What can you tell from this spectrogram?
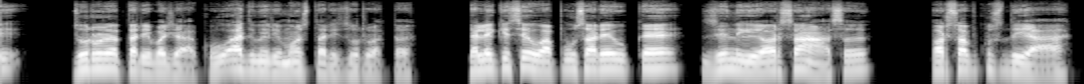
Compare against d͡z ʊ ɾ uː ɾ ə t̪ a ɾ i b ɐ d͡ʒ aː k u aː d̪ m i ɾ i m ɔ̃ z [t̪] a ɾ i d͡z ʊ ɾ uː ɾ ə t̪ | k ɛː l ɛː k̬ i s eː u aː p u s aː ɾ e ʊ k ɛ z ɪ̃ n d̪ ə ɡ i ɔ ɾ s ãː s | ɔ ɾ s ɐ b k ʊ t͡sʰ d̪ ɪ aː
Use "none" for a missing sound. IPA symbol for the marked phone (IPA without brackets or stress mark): t̪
